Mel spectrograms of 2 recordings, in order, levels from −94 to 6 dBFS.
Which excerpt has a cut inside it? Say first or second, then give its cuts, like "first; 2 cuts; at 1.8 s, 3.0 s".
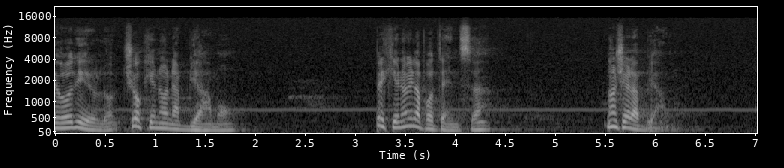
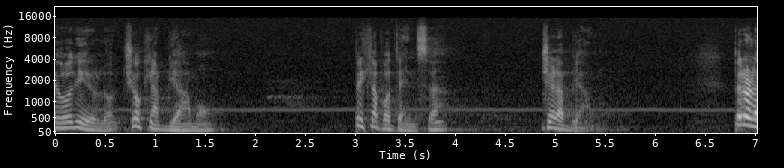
second; 3 cuts; at 0.9 s, 3.1 s, 4.9 s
